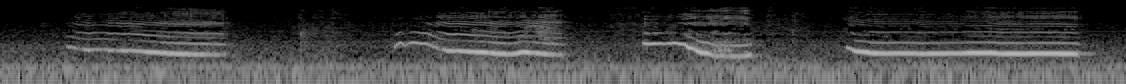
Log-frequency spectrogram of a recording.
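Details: Domestic cat giving four drawn-out meows, each about a second long, starting higher and sliding down to a sustained lower tone, spaced a second or so apart over a steady low hum.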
